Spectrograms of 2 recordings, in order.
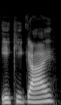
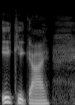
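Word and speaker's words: ikigai: I I subscribe to a Japanese philosophy called eeky guy that's spelled i k i g a i eeky guy and it's um about a purpose-- Driven Life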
